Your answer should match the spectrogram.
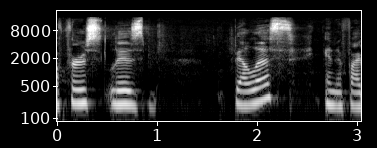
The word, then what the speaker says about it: Bellis: Uh Miss Belza, did I say it right? Bellis.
